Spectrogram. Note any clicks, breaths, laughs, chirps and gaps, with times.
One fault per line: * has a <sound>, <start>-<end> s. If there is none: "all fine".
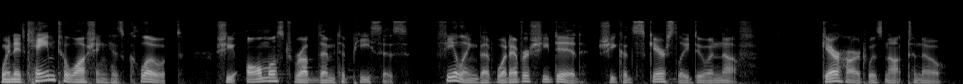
* has a dropout, 1.6-1.8 s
